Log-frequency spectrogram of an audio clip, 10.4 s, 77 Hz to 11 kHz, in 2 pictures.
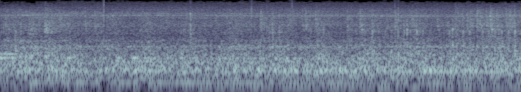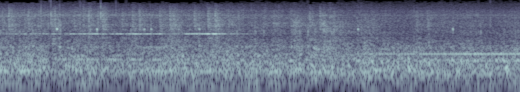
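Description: Budapest line 2 tram running along its track: a steady rolling rumble with scattered light clicks from the wheels and rails, and a faint high whine for a couple of seconds midway.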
